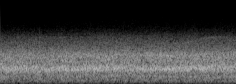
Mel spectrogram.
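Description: Ice hockey arena crowd noise: a steady, even din from the spectators with no pauses or single loud events.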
